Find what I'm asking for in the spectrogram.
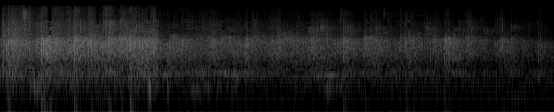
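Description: An audience claps their hands to the Lord in a dense, steady burst of applause, louder at first and then settling into a softer, continuous patter with no voices over it.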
